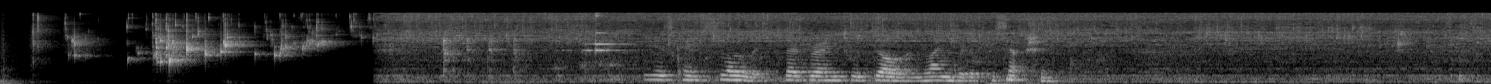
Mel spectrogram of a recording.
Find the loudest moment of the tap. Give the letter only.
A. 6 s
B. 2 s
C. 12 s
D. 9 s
B.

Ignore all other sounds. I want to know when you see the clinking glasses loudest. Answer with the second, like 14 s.
6 s.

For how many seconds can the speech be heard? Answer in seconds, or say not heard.
4 s.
